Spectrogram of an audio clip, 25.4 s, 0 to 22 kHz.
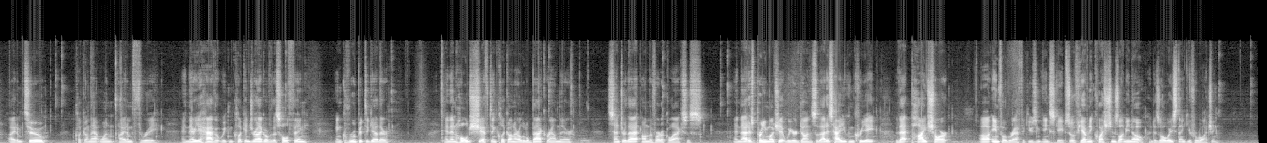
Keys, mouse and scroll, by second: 0.0 BackSpace, 1.3 click, 2.4 BackSpace, 2.6 3, 3.1 F1, 4.4-6.0 drag, 7.8 click, 10.9 shift+click, 13.2 click, 14.6 click, 24.4 click, 25.2 click.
